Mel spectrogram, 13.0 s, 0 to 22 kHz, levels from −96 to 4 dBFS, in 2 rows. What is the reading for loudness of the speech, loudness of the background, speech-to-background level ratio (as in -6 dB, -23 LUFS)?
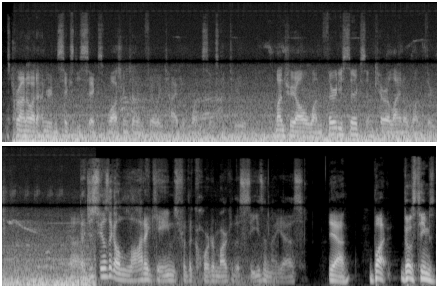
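-26.0 LUFS, -28.0 LUFS, 2.0 dB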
